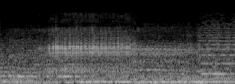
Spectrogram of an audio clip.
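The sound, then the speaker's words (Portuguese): A ram or goat bleats in one long, loud, wavering cry that holds steady for a couple of seconds, with no talking over it, as a furious goat throws a ram to the ground and tramples it with its hooves. “O bode jogou o carneiro no chão e o pisou com as patas.”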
